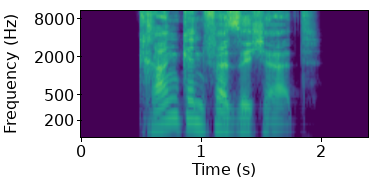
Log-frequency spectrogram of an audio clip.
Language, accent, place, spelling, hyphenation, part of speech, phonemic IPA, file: German, Germany, Berlin, krankenversichert, kran‧ken‧ver‧si‧chert, adjective, /ˈkʁaŋkn̩fɛɐ̯ˌzɪçɐt/, De-krankenversichert.ogg
- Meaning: having health insurance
